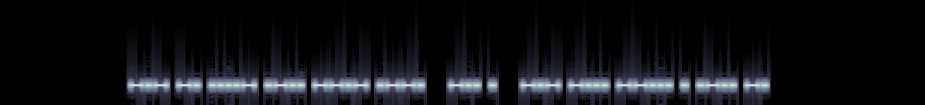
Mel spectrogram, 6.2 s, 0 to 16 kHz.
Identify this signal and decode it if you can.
Morse code, heard as a keyed tone, about 46 wpm, 700 Hz. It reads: KN4LQP DE KB7ELN
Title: USA Callsign DE Callsign 45wpm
